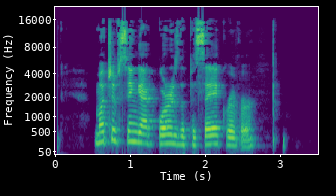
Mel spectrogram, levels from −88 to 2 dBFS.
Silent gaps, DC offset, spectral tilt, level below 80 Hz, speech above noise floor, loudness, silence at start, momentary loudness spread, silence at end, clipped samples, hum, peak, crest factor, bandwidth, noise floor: none; under 0.1%; -1.5 dB/octave; -66 dBFS; 36 dB; -13 LUFS; 0.55 s; 16 LU; 0.85 s; under 0.1%; none; 0 dBFS; 18 dB; 17 kHz; -51 dBFS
